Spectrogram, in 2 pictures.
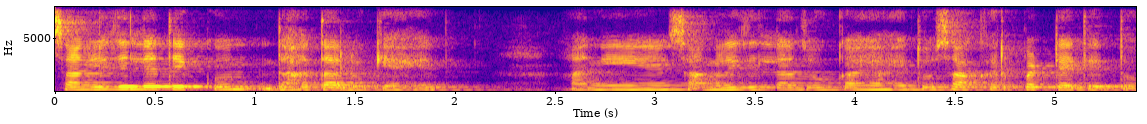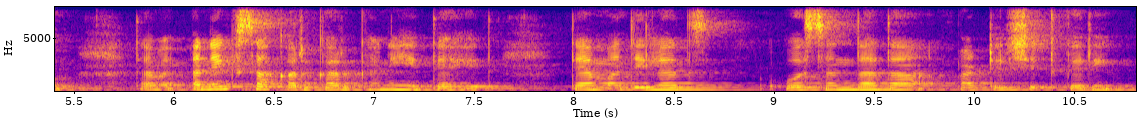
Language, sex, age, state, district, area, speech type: Marathi, female, 18-30, Maharashtra, Sangli, rural, spontaneous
